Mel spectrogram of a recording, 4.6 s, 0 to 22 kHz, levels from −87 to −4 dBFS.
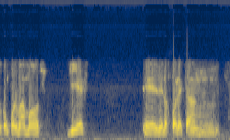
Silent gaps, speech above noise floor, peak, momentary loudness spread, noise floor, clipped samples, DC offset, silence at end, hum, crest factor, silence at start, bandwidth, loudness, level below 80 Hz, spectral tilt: none; 28 dB; 0 dBFS; 13 LU; -43 dBFS; under 0.1%; under 0.1%; 0.2 s; none; 16 dB; 0 s; over 20 kHz; -15 LUFS; -46 dBFS; -7.5 dB/octave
